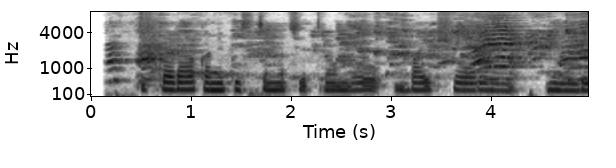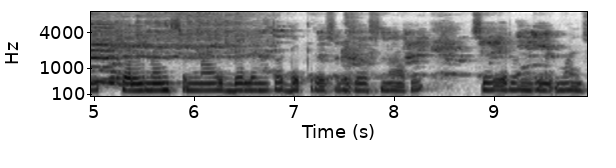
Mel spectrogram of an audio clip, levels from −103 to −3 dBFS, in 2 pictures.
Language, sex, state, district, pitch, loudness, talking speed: Telugu, female, Andhra Pradesh, Sri Satya Sai, 200 Hz, -16 LUFS, 70 wpm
